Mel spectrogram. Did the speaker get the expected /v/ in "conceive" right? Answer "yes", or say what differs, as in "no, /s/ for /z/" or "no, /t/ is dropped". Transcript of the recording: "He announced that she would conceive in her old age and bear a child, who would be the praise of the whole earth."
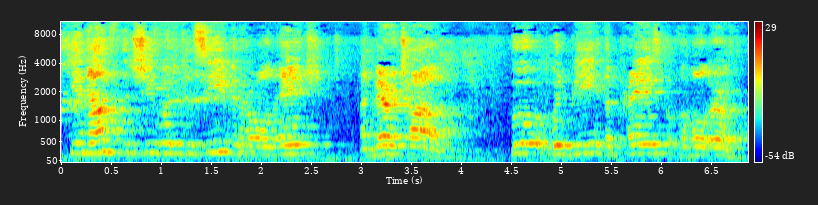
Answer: yes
